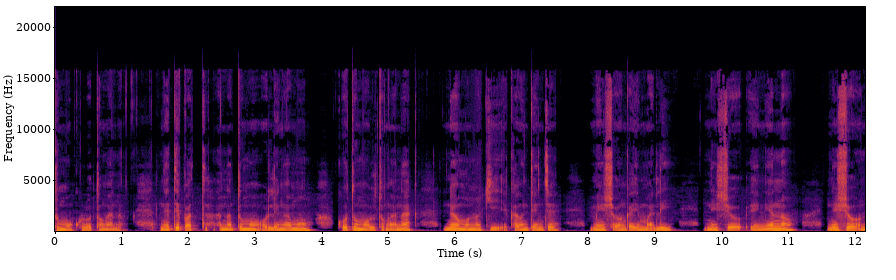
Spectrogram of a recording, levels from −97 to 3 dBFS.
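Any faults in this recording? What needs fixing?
Nothing to fix: no faults found in the speech, so no corrective work is needed.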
